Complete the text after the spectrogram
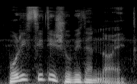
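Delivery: ordinary delivery, nothing marked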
